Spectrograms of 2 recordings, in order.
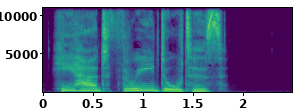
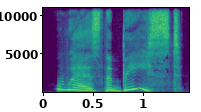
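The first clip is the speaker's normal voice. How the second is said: high, puzzled question; surprised girl voice; 9 semitones higher than usual. A narrator's reading. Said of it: "asked Beauty".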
